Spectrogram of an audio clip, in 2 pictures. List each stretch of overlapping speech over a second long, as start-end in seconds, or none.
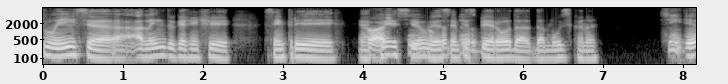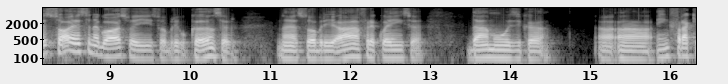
4.0-5.4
